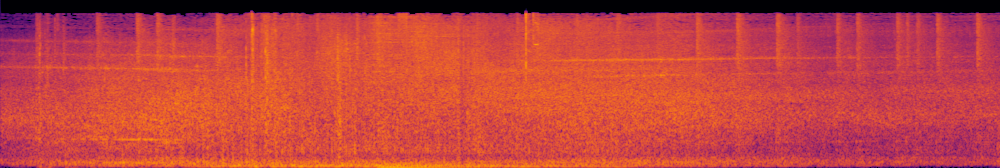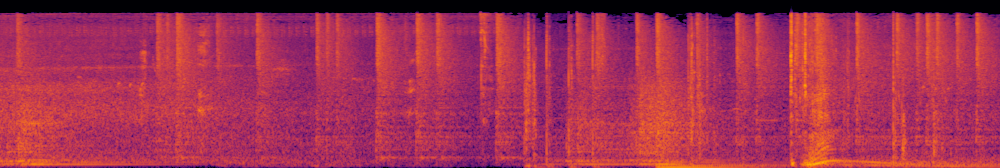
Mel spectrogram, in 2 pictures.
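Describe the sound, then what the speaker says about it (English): Vehicle drop in the Halo Infinite video game on Xbox Series X, a loud sustained engine rumble and whoosh that swells early then eases off, followed by intermittent mechanical thumps, clanks and a final revving roar. "Confirmed. Stand by for vehicle drop."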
